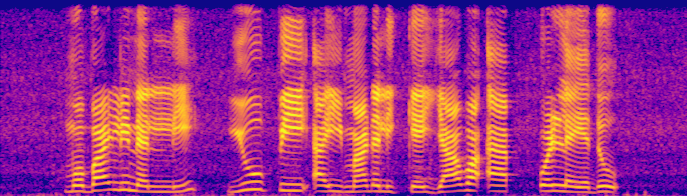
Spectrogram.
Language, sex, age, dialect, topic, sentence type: Kannada, female, 36-40, Coastal/Dakshin, banking, question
